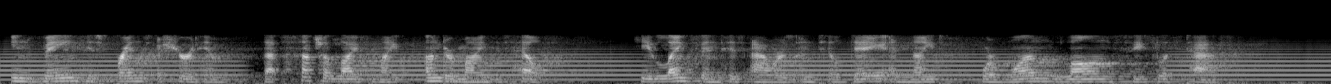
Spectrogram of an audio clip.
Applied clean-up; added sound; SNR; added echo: none; Brass instrument; 8 dB; reverberation time 2.1 s.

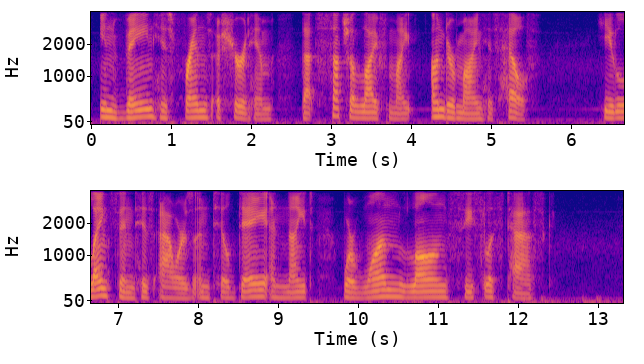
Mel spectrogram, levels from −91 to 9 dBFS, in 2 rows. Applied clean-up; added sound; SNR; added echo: none; none; none; none.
